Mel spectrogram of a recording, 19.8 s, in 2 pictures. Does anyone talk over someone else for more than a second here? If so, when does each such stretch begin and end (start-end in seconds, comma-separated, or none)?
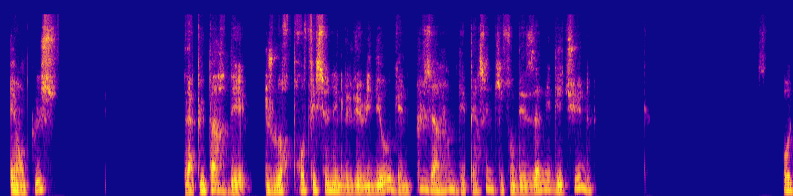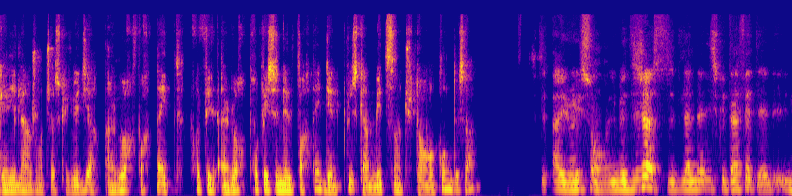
none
